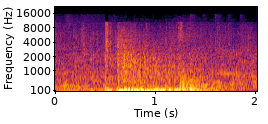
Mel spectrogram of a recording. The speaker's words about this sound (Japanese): 大砲だ、砲兵隊放て。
